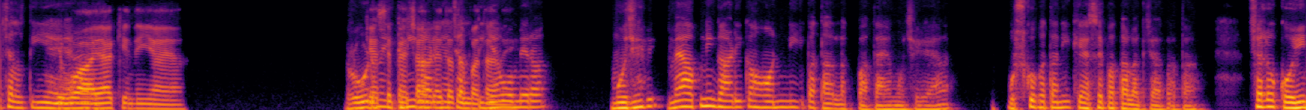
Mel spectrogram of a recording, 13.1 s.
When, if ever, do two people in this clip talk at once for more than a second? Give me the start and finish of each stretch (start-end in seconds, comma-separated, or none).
3.7-5.2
